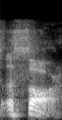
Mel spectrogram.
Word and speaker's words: Asar: It's a SAR. A SAR. Okay. A SAR. Asar Thompson. Asar. Yeah, well, I don't even remember what I said earlier. It's Asar. I'm doubling and tripling down on Asar.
